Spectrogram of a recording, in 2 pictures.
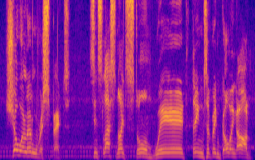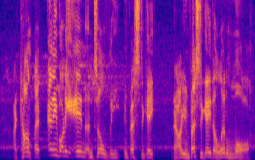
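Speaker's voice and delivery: lightly voiced watchman, grave and emphatic; stern guard. Guard warning kids about weird things since the storm, stern.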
